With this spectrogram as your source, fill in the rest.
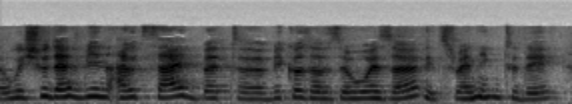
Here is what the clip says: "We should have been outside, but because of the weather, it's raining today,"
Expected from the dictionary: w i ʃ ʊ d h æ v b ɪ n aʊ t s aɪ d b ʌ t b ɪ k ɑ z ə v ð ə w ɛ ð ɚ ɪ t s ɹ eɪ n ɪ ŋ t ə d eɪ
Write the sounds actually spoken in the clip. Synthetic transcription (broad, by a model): w i ʃ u d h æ v b ɪ n aʊ t s aɪ d b ʌ t b ɪ k ɑ z ə v ð ə w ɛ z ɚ ɪ t s ɹ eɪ n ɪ ŋ t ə d eɪ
